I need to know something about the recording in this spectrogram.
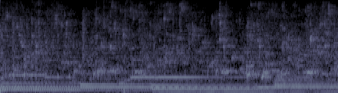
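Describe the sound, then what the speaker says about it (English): Water pours into plastic jugs with handles, being filled for a fish breeding setup, a steady splashing stream whose tone rises as each container fills, with no voices. "we'll just fill them up with water"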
